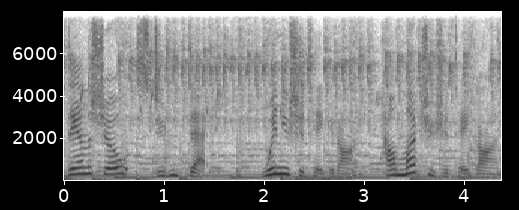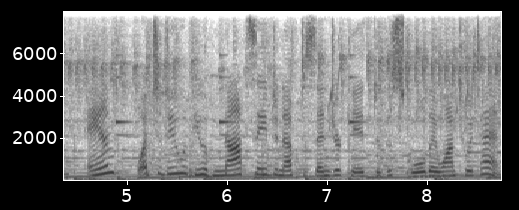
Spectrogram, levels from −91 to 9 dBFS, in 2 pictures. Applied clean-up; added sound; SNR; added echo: none; Chink, clink + Bird; 13 dB; none.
